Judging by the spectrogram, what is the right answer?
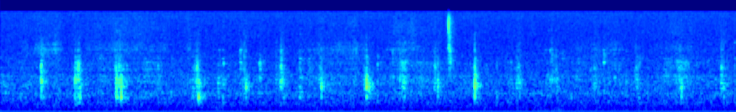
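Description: Faint, irregular crisp crunches of sliced fresh cucumber being chewed, two or three small clicks a second.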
